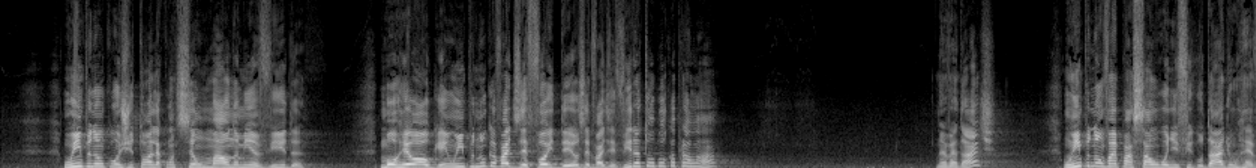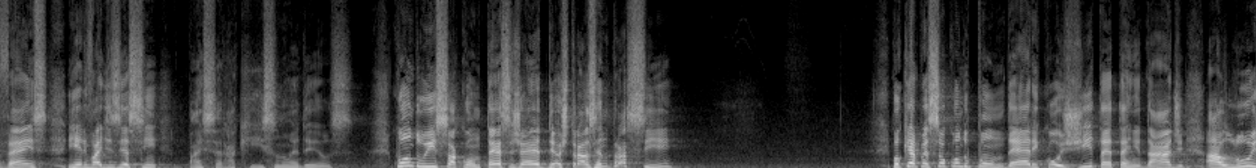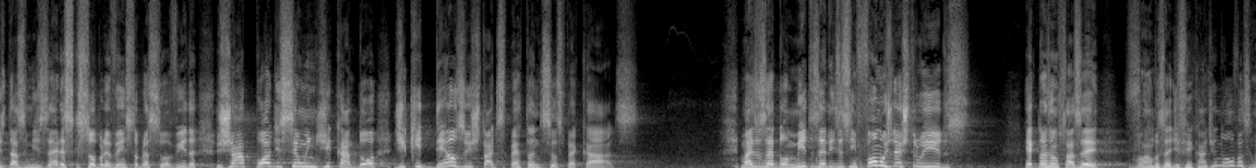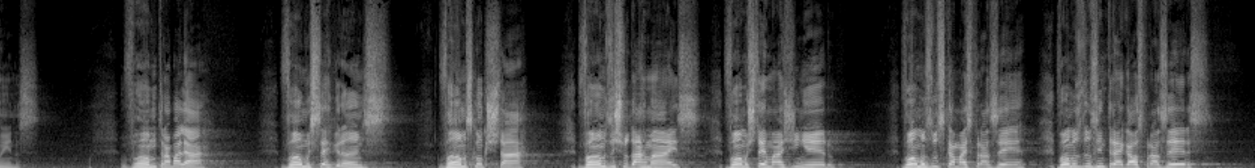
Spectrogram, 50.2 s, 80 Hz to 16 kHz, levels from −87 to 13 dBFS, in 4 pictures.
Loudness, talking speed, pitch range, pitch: -16 LUFS, 165 wpm, 205-260 Hz, 235 Hz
